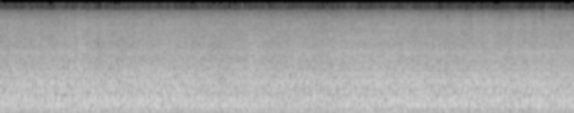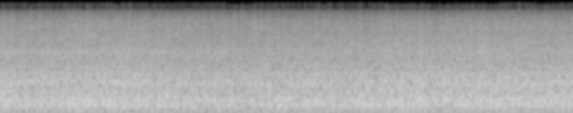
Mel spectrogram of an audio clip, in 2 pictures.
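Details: Free Simplicity snowblower engine after an oil leak repair, freshly filled with oil and gas: steady, even buzzing run with no misses or knocks; normal running.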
